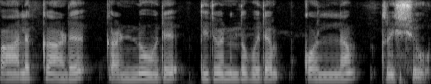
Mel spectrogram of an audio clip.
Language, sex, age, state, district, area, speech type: Malayalam, female, 18-30, Kerala, Wayanad, rural, spontaneous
